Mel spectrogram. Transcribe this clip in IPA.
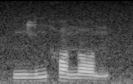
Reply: ɲ i n h ɒ n ɒ n

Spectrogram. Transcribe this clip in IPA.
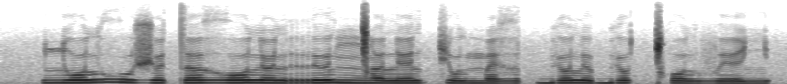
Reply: ʎ o l ɣ u ʒ ø t ə ɣ o l ø l r ɨ l ŋ͡ǀ ə l ɪ l c u l m ɛ ɣ ə t bʲ o l ɨ bʲ o ǀʰ o l v ɪ ʎ

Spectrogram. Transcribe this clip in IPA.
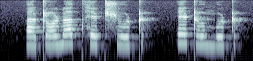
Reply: a˨ ʈ ɔ˧ ɳ a˦ t̪ʰ ɛ˧ ʈ ʃ o˧ ʈ | ɛ˦˨ ʈ o˦˨ ŋ o˧ ʈ

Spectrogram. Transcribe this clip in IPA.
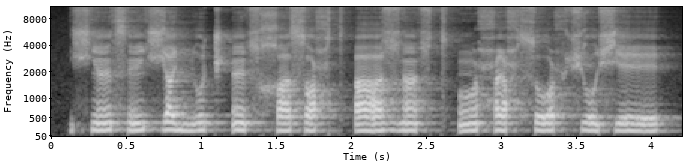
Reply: ç ɛ̃˩˧ s ẽ˩˧ ç a˨˩ ɲ o˩˧ t͡ʃʼ ɛ̃˨˩ ɬ χ a˩˧ s ɒ˩˧ ħ t͡sʼ aː˩˧ ɮ ã˨˩ ɬ t͡sʼ õ˩˧ ħ e˨˩ ħ s oː˩˧ ħ ɕ o˨˩ ɕ eː˨˩

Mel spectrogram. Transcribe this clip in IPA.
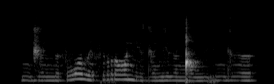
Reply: n d͡ʒ ø˨ ŋ ø˨ θ v ɔ˦ ð ɪ˨ θ r ɔː˦ nʲ ʊ˨ d ø˨ n z y˨ ə̯ ŋ͡ǃ ɔ˨ ŋ y˨ r n d ʏ˦ ə̯

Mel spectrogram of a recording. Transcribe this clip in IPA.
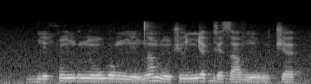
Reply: ɡ͡b ĩ˨ h ũ˧ ŋ u˧ n ũ˧ w o˧ ŋ ĩ˨ d ã˦ v ũ˨ ʃ ɨ˧ ɲ ɛ˦ ɡ e˦ z a˧ v ĩ˨ w u˨ t͡ʃ ɛ˧

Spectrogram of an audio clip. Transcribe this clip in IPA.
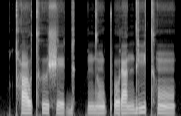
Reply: qʰ o tʰ ɯ ʃ e ɡ | n d õ u̯ pʼ o ɾ a n d i tʰ õ

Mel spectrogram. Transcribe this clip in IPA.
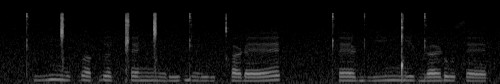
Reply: ʈʰ i̤ ŋ͡ǀ ə̤ ɠ ʌ ɠ ə ǁ ɛ ŋ͡ǀ ɛ̤ ɾ i̤ ɖ ɛ̤ v ṳ kʰ ʌ ɽ ɛ | ʈʰ ɛ ɖʱ i ŋ͡ǃ i ɖ ɜ ɽ u θ ɛ

